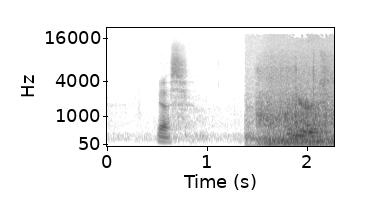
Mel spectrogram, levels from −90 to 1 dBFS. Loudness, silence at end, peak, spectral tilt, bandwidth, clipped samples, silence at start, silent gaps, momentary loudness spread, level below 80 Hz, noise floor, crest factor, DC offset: -35 LUFS; 0 s; -16 dBFS; -5 dB/octave; 18 kHz; under 0.1%; 0.5 s; none; 21 LU; -52 dBFS; -74 dBFS; 20 dB; under 0.1%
